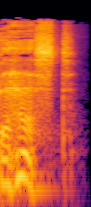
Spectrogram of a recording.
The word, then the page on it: behest: British English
